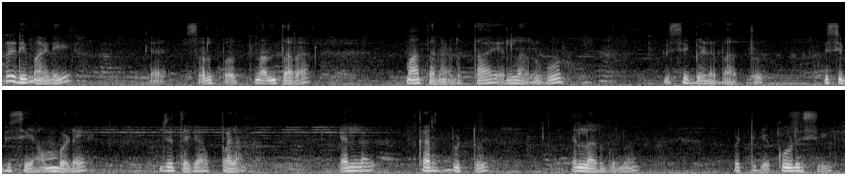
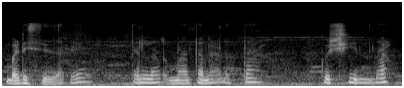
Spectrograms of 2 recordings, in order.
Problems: background sounds at intervals, background conversations at intervals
